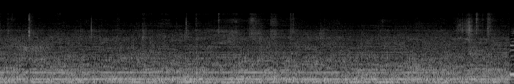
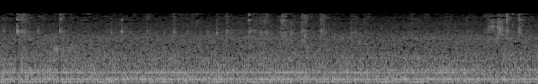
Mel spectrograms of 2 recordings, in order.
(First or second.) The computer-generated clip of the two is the first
